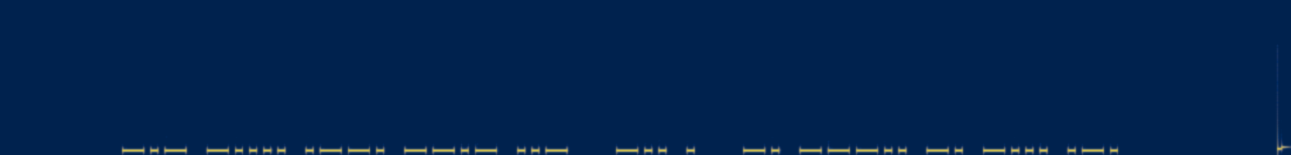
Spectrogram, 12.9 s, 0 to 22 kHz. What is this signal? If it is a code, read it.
Morse code, heard as a keyed tone, about 17 wpm, 700 Hz. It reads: K6PQU DE N8NBR
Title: USA Callsign DE Callsign - 5 Characters - 17wpm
